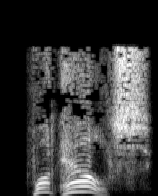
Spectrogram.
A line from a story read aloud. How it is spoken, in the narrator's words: cried Aragorn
